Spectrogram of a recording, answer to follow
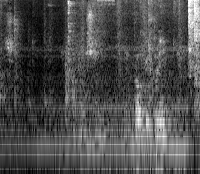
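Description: Light clattering and handling of a hair-clipper kit on a table, plastic pieces being picked up and set down, over a low steady hum, with faint voices.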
